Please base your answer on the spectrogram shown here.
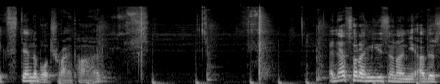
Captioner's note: tripod squeaks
